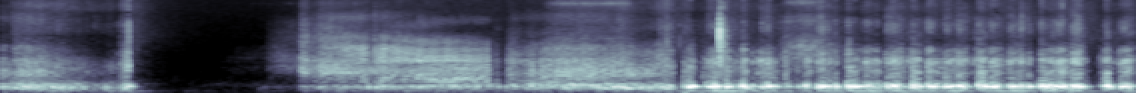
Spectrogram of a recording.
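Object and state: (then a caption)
Foam microphone windscreen. Fingertips of one hand tap and scratch the top of a black foam windscreen on a microphone from above. Dense, muffled scratching rumbles low and boomy, drops out for about a second, then resumes and turns into quick, uneven tapping with heavy low thumps.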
